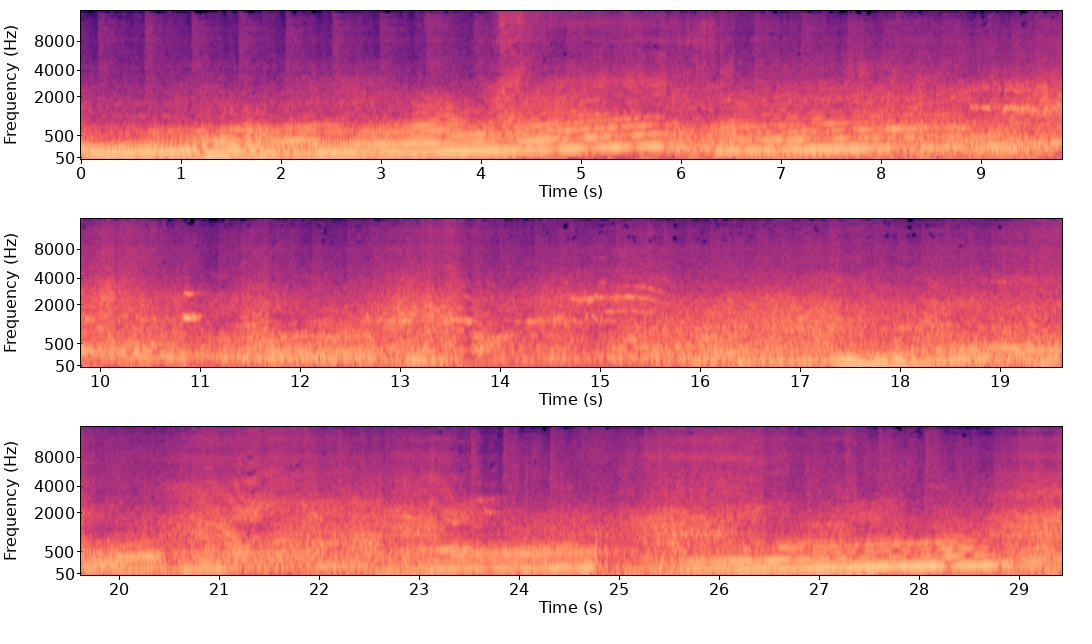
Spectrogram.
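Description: Car engine revving hard under acceleration: its pitch climbs for several seconds, falls back and climbs again twice more, with tyre squeal partway through.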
